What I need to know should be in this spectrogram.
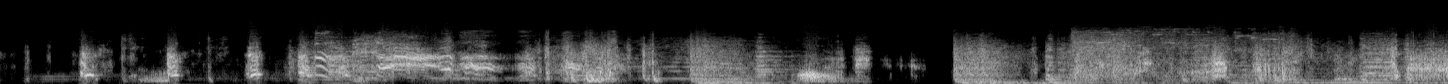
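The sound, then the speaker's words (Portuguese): Dog barking loudly in a dubbed film scene, heavy and continuous barks mixed with growling, roaring and a general commotion with no break. “Vou lhe apresentar o meu cachorro.”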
